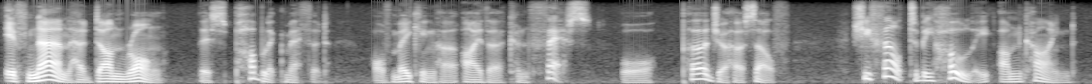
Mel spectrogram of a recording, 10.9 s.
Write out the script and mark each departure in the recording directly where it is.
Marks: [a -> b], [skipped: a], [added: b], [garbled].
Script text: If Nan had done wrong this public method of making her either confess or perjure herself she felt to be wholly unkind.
If Nan had done wrong this public method of making her either confess or perjure herself she felt to be wholly unkind.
